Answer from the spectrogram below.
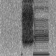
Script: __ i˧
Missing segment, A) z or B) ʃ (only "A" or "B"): B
